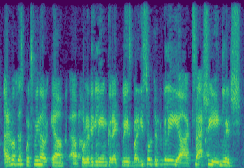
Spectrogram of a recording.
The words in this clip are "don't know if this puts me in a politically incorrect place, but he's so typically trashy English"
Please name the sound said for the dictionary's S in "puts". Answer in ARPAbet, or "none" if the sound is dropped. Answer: S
